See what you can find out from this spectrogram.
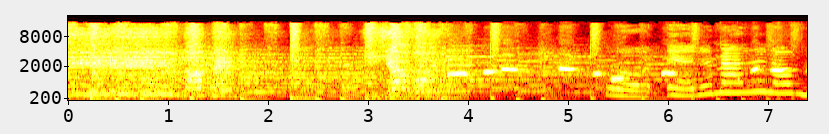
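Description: After a few seconds of music with punchy drum hits, three people whistle, their bright, wavering tones sliding up and down in a loose, uneven tune.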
